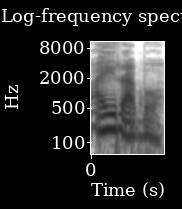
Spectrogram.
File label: "ai rabo", Wamesa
